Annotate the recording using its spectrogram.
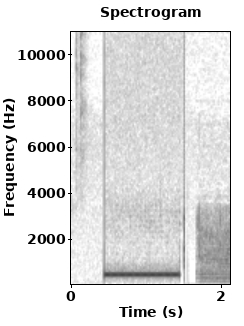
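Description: A telephone tone: one steady, single-pitched tone about a second long, starting and stopping with a click, followed by faint phone-line hum.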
